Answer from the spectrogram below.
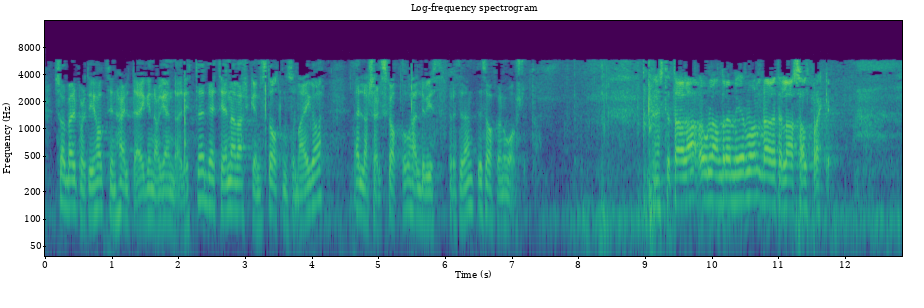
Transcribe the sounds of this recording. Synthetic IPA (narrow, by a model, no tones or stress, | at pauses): sɔɑlbæɪəpʰɑʈ̪iːəhɑt̪ːsɪnɦæɪlt̪ʰæ̰ɪɡənəɑɡɛnd̪ɑ̰ḭd̪ɛt̪ːəd̪ɛæt̪ʰeːnɑʋæɾkənst̪ɑːt̪n̩sɔmæɪɡɑɾ | ʔɛlːəʂɛ̰lskɑːpɔhɛld̪ɪʋiːspʰɾɛsɪd̪ɛnt̪̚d̪ɪsɑːkɑɳuːɑ̰ːʋʂʈ̪ʊ̥t̪ː | nɛst̪ət̪ʰɑːlɑɾuːləɑnd̪ɾeːmyːɾʋɔld̪æɾɛt̪əlɑːsɑlt̪̚bɾɛkːə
